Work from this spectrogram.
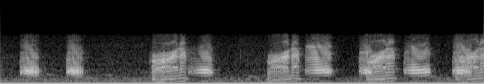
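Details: Australian green tree frog kept as a pet, trained to croak on demand for cricket food. A few short rasping pulses mix with longer rising, tonal croaks in uneven bursts.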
